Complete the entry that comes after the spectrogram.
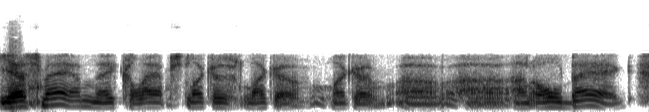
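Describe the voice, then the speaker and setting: A man talks fairly slowly as noticeable background noise carries on around him. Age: old. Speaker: caller. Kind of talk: call-in radio chat. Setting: phone call. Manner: halting.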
